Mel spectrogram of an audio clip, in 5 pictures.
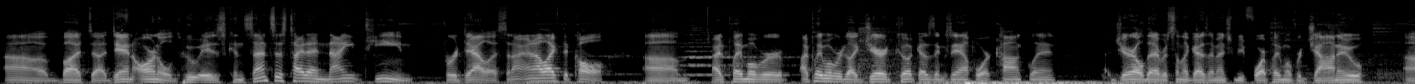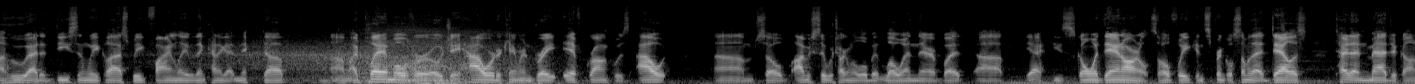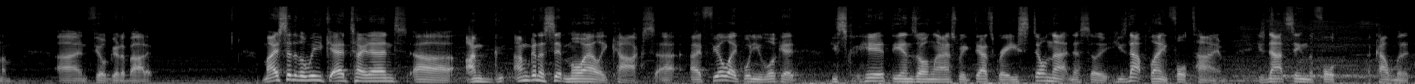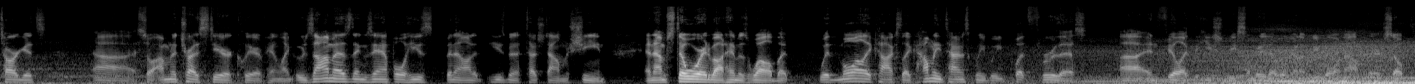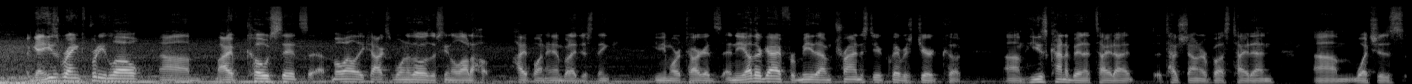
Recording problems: traffic noise; loud; throughout; 8 dB below the speech

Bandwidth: 15.5 kHz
